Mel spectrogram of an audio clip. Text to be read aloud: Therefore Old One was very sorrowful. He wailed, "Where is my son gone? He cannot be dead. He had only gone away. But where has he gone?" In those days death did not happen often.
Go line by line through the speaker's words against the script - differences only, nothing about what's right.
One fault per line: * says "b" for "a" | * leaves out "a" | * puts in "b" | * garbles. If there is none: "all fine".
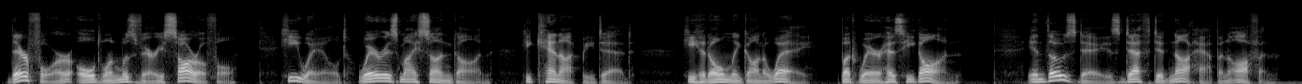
all fine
